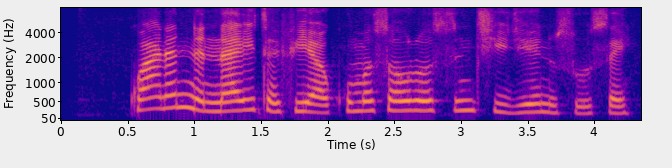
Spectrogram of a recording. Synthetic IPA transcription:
kʷaː˦nɐ˦nːɪ˨nːa˦ji˦tɐ˨ɸɪ˦jaː˨kʷʊ˦ma˦sa˦wɽoː˦sʊ˦nt͡ʃiː˨d͡ʒeː˦ni˨soː˨sa˦j

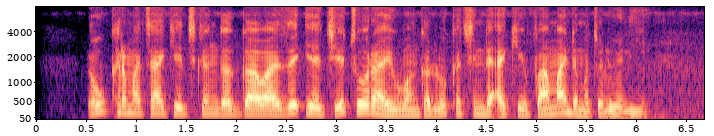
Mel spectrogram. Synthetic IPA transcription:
ɗa˦wkʰɐ˨rmɐ˨taː˦kʲeː˨t͡ʃɪ̥˦kʲɪ˦ŋɡɐ˦ɡːaː˦waː˦za˦˨ʔɪ˦ja˨t͡ʃeː˦toː˦ɽaː˨jʊ˦wɐ˦ŋka˨loː˦kɐ˨t͡ʃɪ˦nda̰˨ʔa˦kʲʰeː˨ɸaː˦maː˦da˨mɐ˨sʼɐ˦loː˦liː˦

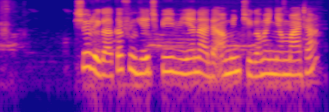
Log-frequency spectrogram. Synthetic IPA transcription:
ʃɪ˦ɽɪ˨ɡaː˨kɐ˦ɸɪ˨ŋɦe˦t͡ʃɸiː˦ɸiː˨jɐ˦naː˨da˨ʔa˨mɪ˦nt͡ʃiː˨ɡa˨mɐ˦˨ɲjɐ˦mːaː˦taː˦

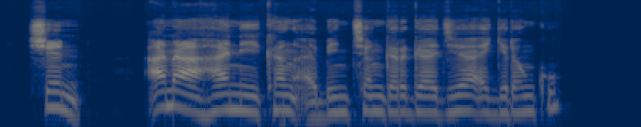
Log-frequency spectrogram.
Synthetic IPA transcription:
ʃɪ˦˨ŋ | ʔa˦naː˨ɦa˦niː˨kɐ˦˨ŋʔa̰˨bɪ˦nt͡ʃɪ˦ŋɡɐ˦rɡaː˨d͡ʒɪ˦jaː˦ʔa˨ɡʲɪ˦dɐ˦ŋkʷu˨ʔ

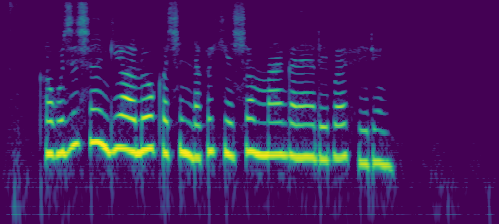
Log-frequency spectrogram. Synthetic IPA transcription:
ka˨kʷu˨d͡ʒi˦ʃɐ˦ŋɡʲi˦a˨loː˦kɐ˨t͡ʃɪ˦nda˨kɐ˦kʲeː˨ʃɐ˦˨mːaː˦ɡɐ˨nɪ˦nɾiː˦baː˦ɸɪ˨ɾɪ˦˨n

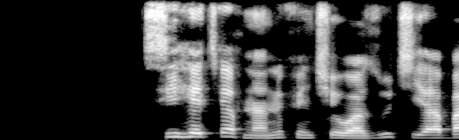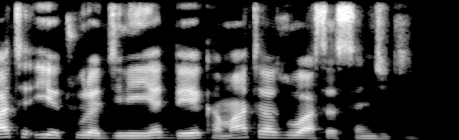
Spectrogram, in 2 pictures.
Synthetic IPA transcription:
siː˦ɦɛ˦t͡ʃʼɛ˦˨ɸnaː˨nʊ˦ɸɪ˨nt͡ʃeː˦˨waː˨zuː˦t͡ʃɪ˨jaː˦baː˦ta˨ʔɪ˦ja˨tʰuː˦ɽa˨d͡ʒɪ˦niː˦jɐ˦dːa˨ja˦kaː˨maː˦ta˨zʊ˦waː˨sɐ˦˨sːɐ˦nd͡ʒɪ˨kʲi̥ː˦

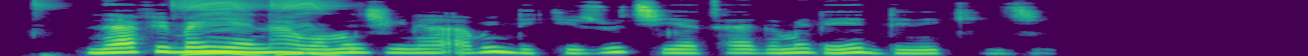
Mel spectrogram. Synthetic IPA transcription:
na˦ɸi˦bɐ˦jːɐ˨naː˦wa˨mʊ˦d͡ʒiː˨naː˦ʔa̰˨bɪ˦nda˨kʲʰeː˨zuː˦t͡ʃɪ˨jaː˦tʰaː˦ɡɐ˨me˦da˨jɐ˦dːa˨nɐ˦kʲʰeː˨d͡ʒi˦ʔ

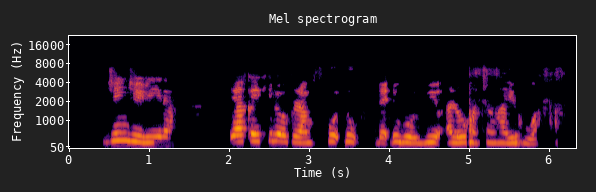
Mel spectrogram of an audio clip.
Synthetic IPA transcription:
d͡ʒɪ˦nd͡ʒɪ˨ɾiː˦ɾaː˨ | jaː˦ka˦jkʲɪ˦loː˨ɡɾɐ˨mshʊ˦ɗu˨ | da˨ɗʊ˦ɡoː˨bɪ˦ju˦ʔa˨loː˦kɐ˨t͡ʃɪ˦ŋɦa˦jhʊ˨waː˦

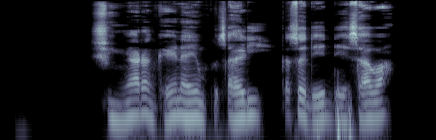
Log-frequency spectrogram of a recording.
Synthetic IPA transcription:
ʃɪ˦ɲjaː˦ɽɐ˨ŋka˨jɐ˦naː˨jɪ˦˨mɸʊ˦sʼaː˦ɽiː˦kʼɐ˦sɐ˦da˨jɐ˦dːa˨ja˦saː˦βa˦ʔ

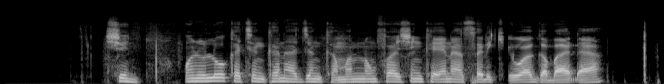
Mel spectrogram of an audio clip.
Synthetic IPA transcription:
ʃɪ˦ŋwɐ˦ni˦loː˦kɐ˨t͡ʃɪ˦ŋkɐ˦naː˨d͡ʒɪ˦ŋkɐ˨mɐ˦rnɔ˦mɸaː˦ʃɪ˦ŋka˨jɐ˦naː˨sɐ˦rkʲʼeː˨waː˦ɡɐ˨baː˦ɗɐ˦ja˦ʔ

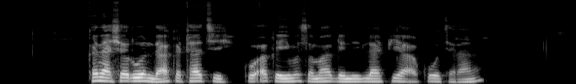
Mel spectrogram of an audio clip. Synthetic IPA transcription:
kɐ˦naː˨ʃɐ˦ɽʊ˦wɐ˦nda˨ʔa˦ka˨taː˦t͡ʃeː˨kʷoː˦ʔa˦ka˨ji˦mɐ˦sa˨maː˦ɡɐ˨ni˦nlaː˦ɸɪ˦jaː˨ʔa̰˨kʷoː˦wɐ˨t͡ʃe˨ɽaː˦naː˦

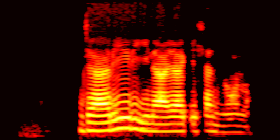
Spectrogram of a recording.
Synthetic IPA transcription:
d͡ʒaː˨ɾiː˦ɾiː˨naː˨jaː˦kʼɪ˦ʃɐ˦njoː˦no˨

